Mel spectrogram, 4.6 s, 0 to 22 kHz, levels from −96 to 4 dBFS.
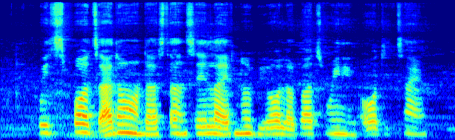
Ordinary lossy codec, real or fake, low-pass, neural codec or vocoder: none; fake; none; vocoder, 48 kHz, 128 mel bands, Vocos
